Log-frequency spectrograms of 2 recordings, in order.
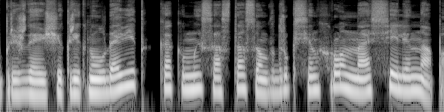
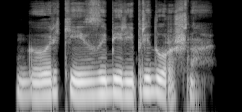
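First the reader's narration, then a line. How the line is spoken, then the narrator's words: Menacing, through clenched teeth. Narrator (Russian): угрожающе процедил Стас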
